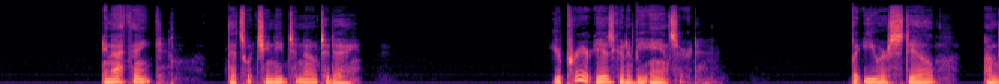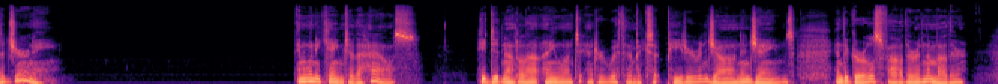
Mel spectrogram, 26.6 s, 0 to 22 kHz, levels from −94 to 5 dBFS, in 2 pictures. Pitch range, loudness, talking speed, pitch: 95-120 Hz, -20 LUFS, 120 wpm, 100 Hz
